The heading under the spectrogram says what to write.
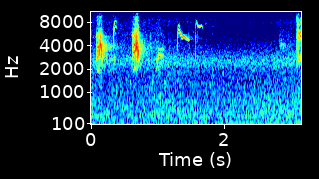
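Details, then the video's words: A partially albino Eurasian tree sparrow (Passer montanus) gives sharp, high chirps in a loose, uneven series, with a few thinner whistled notes between, over a quiet outdoor background. "Полевой воробей (Passer montanus) - Tree sparrow"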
